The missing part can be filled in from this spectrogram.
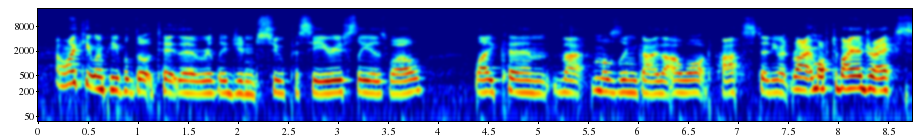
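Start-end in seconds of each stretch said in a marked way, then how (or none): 7.6-8.8 put-on Yorkshire accent. Retelling what a man the speaker walked past said: imitating a yorkshire accent. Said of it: "came out with his Yorkshire accent".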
